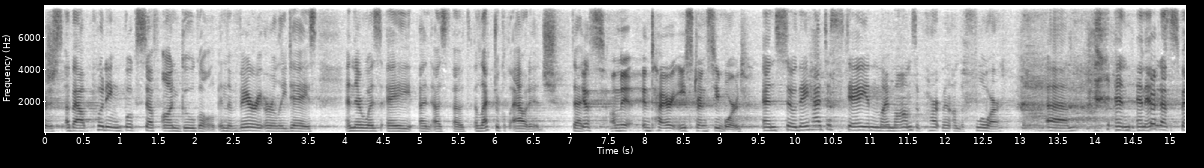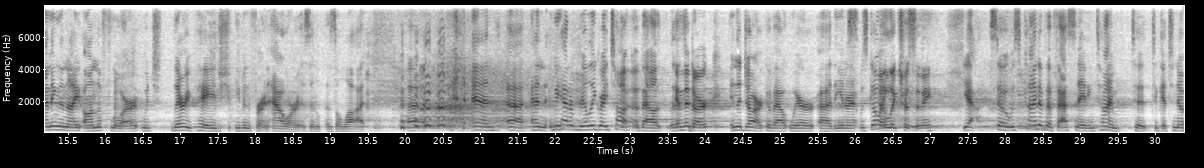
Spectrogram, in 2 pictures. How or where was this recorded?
live audience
